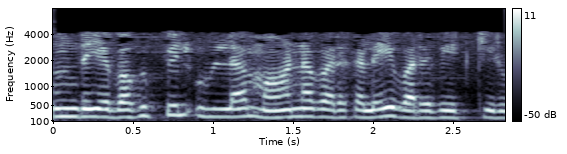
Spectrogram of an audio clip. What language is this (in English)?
Tamil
